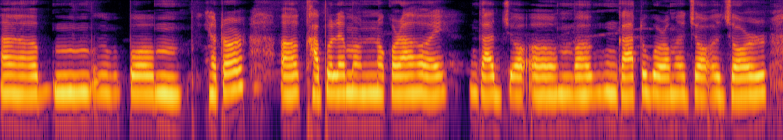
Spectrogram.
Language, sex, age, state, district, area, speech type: Assamese, female, 30-45, Assam, Charaideo, urban, spontaneous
